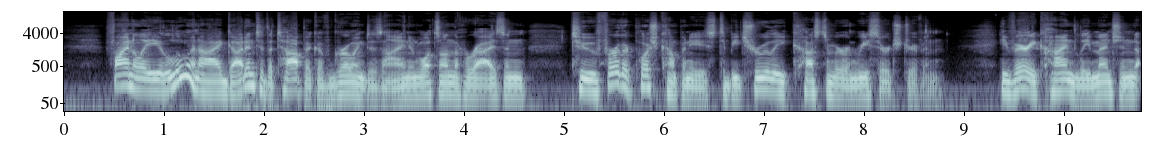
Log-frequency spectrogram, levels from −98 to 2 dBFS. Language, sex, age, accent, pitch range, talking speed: English, male, 20-39, American, 80-115 Hz, 175 wpm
